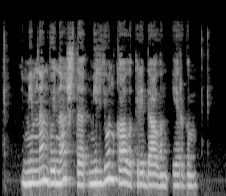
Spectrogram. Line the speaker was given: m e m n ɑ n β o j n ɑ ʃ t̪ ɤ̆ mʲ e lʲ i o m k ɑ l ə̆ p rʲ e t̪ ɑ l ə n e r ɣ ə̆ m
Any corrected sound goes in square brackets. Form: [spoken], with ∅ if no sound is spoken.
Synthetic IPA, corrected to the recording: m e m n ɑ n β o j n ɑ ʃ t̪ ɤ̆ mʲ [i] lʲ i o [n] k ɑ l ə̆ [k] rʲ e [d̪] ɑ l ə n e r ɣ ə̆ m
